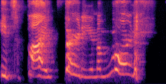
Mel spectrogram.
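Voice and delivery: sudden abrupt switch to annoyed, pissed-off voice. Retelling a yoga teacher snapping at a boy: imitating Miss Patty's abruptly angry voice. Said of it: "her voice changes abruptly and she goes".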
